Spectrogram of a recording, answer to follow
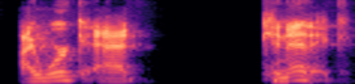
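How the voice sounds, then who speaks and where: A man in an American accent with a bright, sharp tone. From US South. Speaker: podcast host. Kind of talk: casual chat.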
